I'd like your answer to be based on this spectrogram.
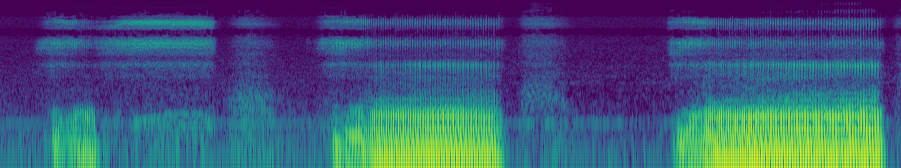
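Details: Loud, buzzing snores with strong throaty vibration, each breath about one to two seconds, over steady background hum, from a sleeping male French bulldog; heavy snoring.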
